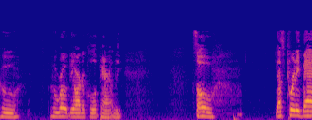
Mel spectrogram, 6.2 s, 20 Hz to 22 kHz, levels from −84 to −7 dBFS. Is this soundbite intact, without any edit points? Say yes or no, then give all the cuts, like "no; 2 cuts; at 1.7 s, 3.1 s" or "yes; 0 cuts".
yes; 0 cuts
